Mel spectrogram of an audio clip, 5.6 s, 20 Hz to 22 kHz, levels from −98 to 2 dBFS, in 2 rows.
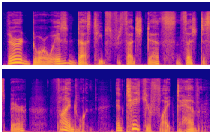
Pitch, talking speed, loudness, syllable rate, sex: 115 Hz, 205 wpm, -21 LUFS, 5.4 syllables/s, male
